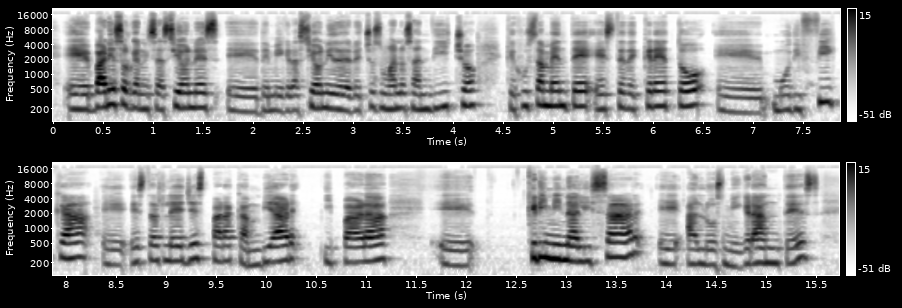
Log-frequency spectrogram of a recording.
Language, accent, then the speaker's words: Spanish; Mexico; now in Argentina; Nosotros como mexicanos nos toca, bueno, muy, muy de cerca.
